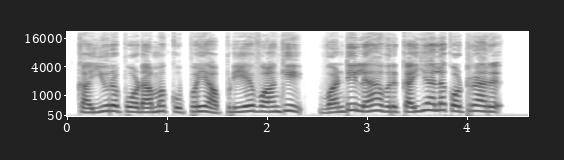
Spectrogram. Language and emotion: Tamil, disgusted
